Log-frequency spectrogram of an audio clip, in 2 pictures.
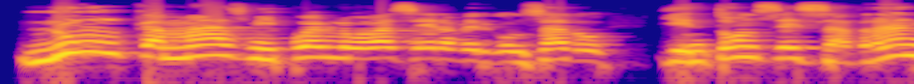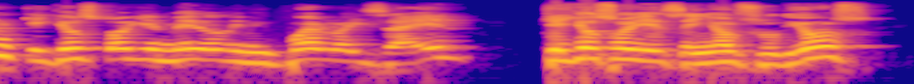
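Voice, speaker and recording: A high-pitched man preaches a sermon as pastor in church, putting questions to the congregation and shifting between loud and quiet delivery.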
